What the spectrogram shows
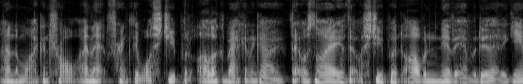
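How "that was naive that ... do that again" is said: ordinary talk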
